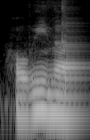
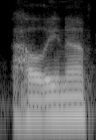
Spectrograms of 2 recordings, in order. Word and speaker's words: Helena: Helena, Helina, I believe is how you pronounce it.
